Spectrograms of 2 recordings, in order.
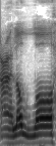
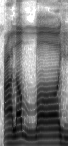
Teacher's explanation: kalimat Allah dibaca tebal dibaca tkhimnya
